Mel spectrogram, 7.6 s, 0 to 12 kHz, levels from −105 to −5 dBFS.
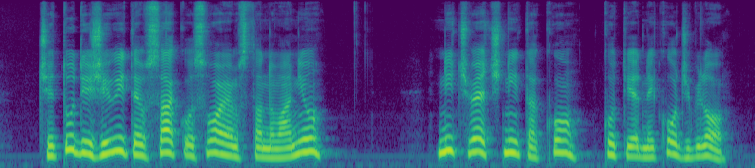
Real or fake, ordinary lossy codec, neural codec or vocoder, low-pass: real; none; none; none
